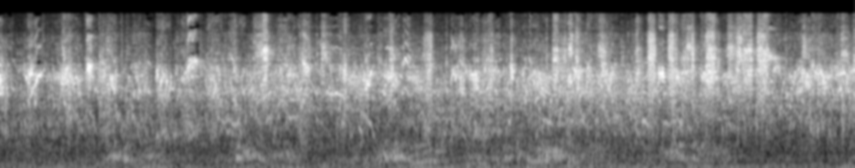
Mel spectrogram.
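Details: Several pet budgerigars singing: a dense, continuous high warble of chirps, squawks and rapid twittering notes, with no pauses throughout.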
